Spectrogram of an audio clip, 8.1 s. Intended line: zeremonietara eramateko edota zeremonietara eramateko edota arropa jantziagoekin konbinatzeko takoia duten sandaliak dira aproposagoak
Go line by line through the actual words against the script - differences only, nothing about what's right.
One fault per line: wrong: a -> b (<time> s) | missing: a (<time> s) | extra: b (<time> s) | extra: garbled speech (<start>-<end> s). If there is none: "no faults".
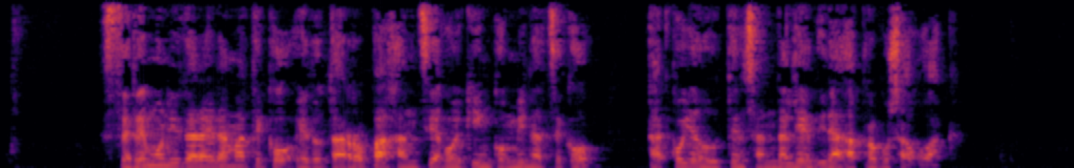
missing: zeremonietara eramateko edota (2.6 s)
